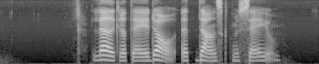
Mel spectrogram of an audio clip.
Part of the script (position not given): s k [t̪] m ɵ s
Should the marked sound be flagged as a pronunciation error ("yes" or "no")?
no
